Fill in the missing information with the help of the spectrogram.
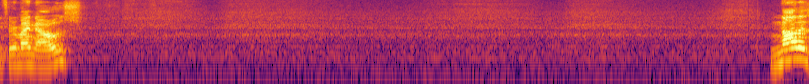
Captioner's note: sounds of inhaling and exhaling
